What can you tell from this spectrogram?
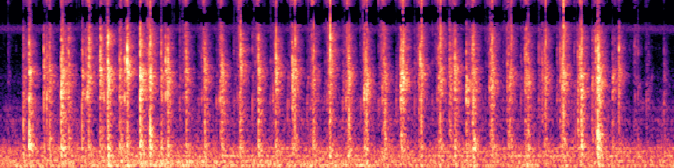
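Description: A deck of reading cards being shuffled by hand: a steady run of soft card clicks, about four a second.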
